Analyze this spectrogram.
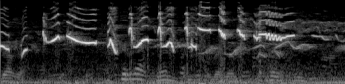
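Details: Oriental magpie-robin fighting song used to raise rival males' aggression: a continuous, varied warble of high whistles and slurred notes, dense and loud throughout.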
